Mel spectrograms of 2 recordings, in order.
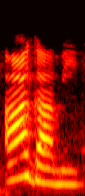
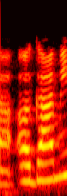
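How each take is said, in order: First: आगामी with a long opening aa; correct long first vowel. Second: आगामी with a short first a; wrong short first vowel. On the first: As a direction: say आगामी as "aa-gaa-mi". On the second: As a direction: say आगामी as "uh-gaa-mi". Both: Shown as a demonstration. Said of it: "आगामी नहीं".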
